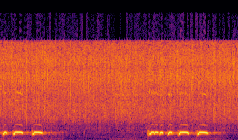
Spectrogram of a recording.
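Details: Local zebra dove in strong voice, played to prompt other doves to start singing; two bursts of soft, rolling cooing notes, three to five quick hollow coos each, the last trailing off, with a quiet gap between.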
